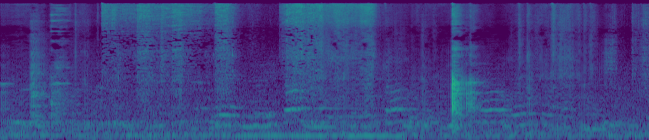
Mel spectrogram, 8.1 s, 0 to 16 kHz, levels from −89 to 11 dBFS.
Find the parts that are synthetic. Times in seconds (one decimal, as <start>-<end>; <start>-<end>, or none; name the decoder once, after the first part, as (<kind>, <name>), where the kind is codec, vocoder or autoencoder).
0.0-1.2 (vocoder, BigVGAN v2); 4.0-7.6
